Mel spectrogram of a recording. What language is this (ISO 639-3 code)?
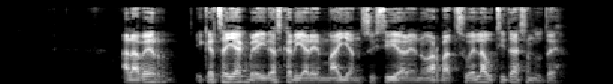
eus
